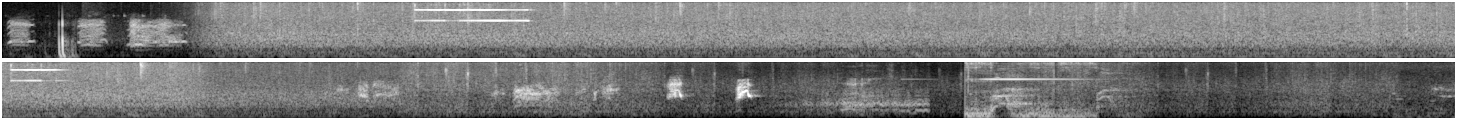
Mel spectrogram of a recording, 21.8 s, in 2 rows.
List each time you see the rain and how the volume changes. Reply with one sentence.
The rain can be heard from 0.0 to 21.7 s, getting quieter.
